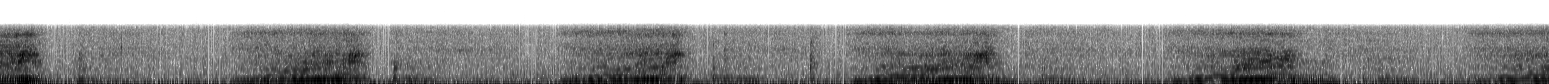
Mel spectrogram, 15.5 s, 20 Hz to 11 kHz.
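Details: Drunk adult men snoring loudly and roughly with each breath in, about 19 breaths a minute; extreme snoring.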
